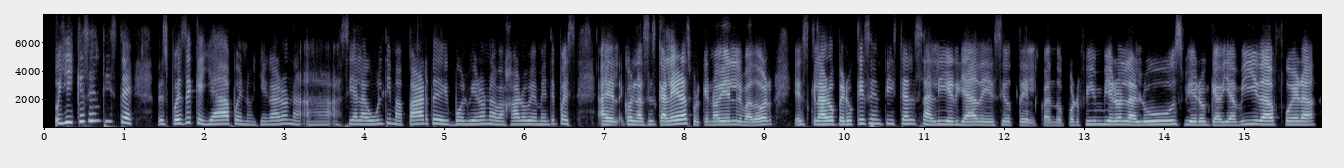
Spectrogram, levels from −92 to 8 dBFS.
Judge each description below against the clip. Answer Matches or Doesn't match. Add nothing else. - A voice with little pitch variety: Doesn't match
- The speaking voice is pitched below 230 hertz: Doesn't match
